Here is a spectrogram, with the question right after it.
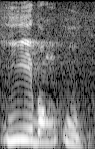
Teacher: মুখগহ্বরটা কী হচ্ছে? একেবারে সংকুচিত হয়ে যাচ্ছে। মুখগহ্বরের মধ্যে বাতাস নেই বললেই চলে। মুখগহ্বর একেবারে সংবৃত অর্থাৎ বদ্ধ হয়ে আছে। · মুখগহ্বরের মধ্যে বাতাস নেই বললেই চলে। মুখগহ্বর একেবারে সংবৃত অর্থাৎ বদ্ধ হয়ে আছে। ই উ এই সংবৃত অবস্থায় আছে বলেই ই এবং উ এই দুটো স্বরধ্বনিকে আমরা বলছি সংবৃত স্বরধ্বনি।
